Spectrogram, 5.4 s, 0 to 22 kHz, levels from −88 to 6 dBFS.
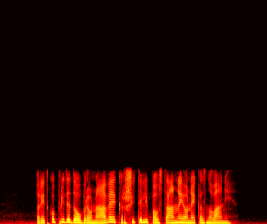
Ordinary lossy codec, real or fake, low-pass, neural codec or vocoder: none; real; 5.4 kHz; none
